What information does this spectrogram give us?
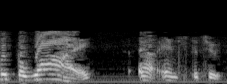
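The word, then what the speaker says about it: Wye: they called it the Y Institute. They just called it the Y, W-Y-E is how it's spelled.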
